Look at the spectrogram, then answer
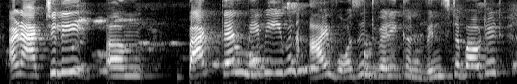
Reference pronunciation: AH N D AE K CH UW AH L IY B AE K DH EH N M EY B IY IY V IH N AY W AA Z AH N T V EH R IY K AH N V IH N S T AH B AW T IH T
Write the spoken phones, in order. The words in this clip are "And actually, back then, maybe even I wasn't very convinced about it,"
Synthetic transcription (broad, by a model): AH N D AE K CH UW AH L IY B AE K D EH N M EY B IY IY V IH N AY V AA Z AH N T V EH R IY K AH N V IH N S T AH B AW T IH T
